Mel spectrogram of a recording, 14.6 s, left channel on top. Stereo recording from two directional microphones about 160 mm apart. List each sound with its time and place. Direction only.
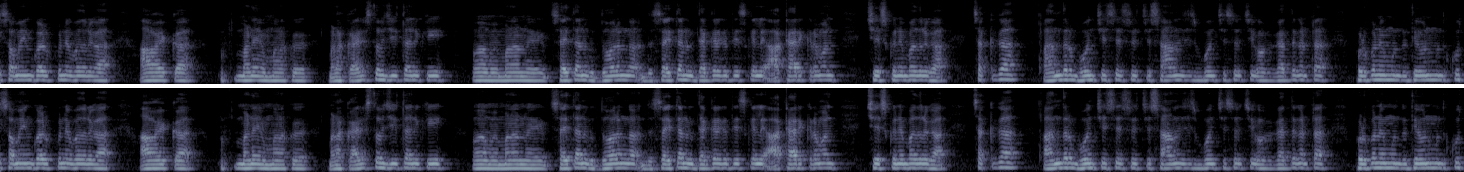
0.0 s speech: 25° right (ahead or behind)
